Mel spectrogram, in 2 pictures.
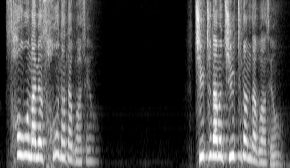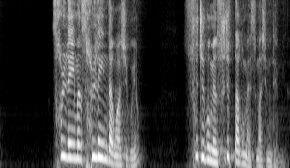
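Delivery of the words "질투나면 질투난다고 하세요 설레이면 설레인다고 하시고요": ordinary talk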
